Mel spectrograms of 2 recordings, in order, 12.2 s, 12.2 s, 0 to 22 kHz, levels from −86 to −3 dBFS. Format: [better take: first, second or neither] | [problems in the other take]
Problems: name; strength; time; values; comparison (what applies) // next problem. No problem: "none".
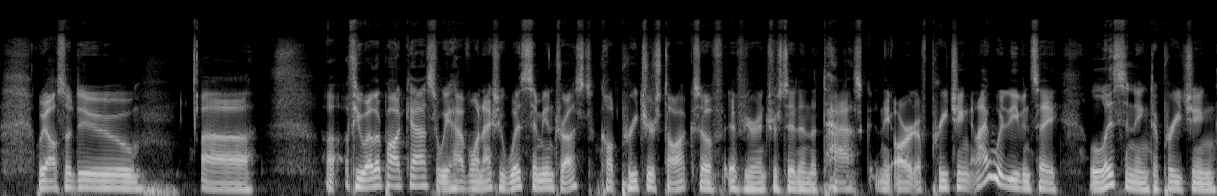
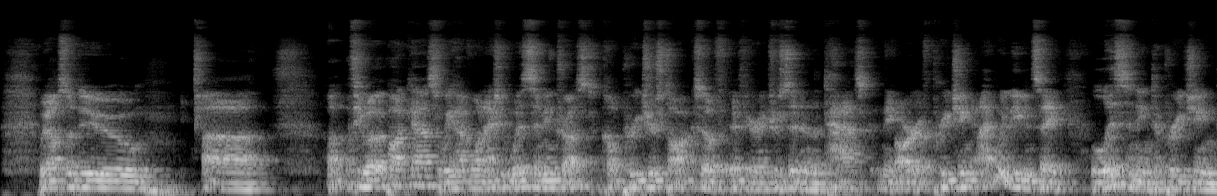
first | off-mic speech; far // room echo; noticeable; dies away in 0.5 s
